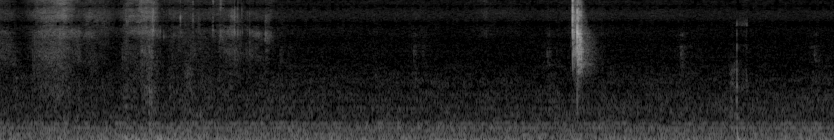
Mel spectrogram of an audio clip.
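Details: Shiba Inu dog sneezing during its daily routine: one short, sharp burst of sound near the end, standing out above a steady low indoor hum, with a few soft rustles and taps earlier on.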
